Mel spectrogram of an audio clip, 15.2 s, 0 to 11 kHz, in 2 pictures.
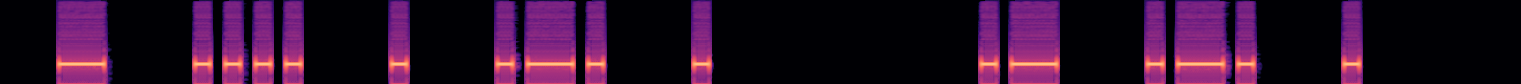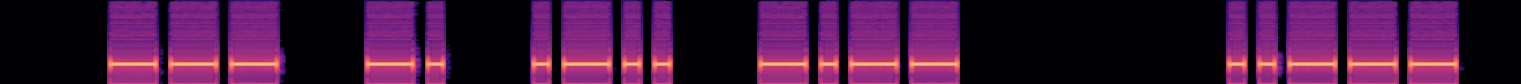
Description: Morse code, heard as a keyed tone, about 16 wpm, spaced as for 11 wpm, 800 Hz. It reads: THERE ARE ONLY 2
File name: Technical Subjects / Technical Subjects-mp3s / AND Gate @10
